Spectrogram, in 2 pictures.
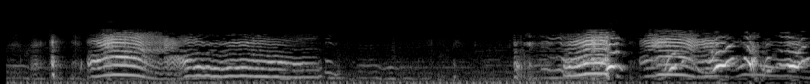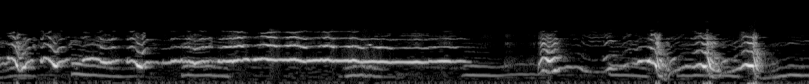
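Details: Dog crying: long, wavering whines and howl-like cries, some rising and falling, one held fairly steady for several seconds, then short, sharp yelping whimpers toward the end; a quiet room otherwise.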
